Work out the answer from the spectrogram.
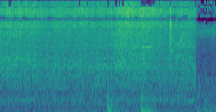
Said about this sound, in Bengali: বন্ধুরা শাক ভাজা করতেছি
